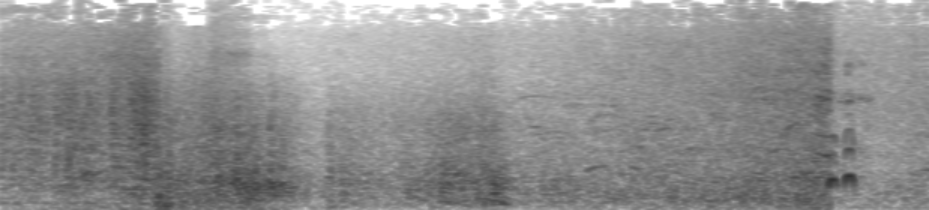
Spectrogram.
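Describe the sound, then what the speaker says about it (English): Heavy rain pours down during a thunderstorm in Orlando, Florida, a steady loud wash of noise with gusty surges and a few sharper knocks, while people talk over it. "It's pouring now."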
